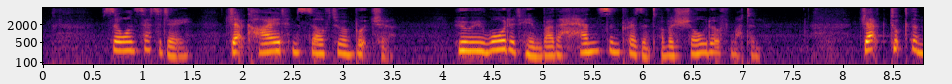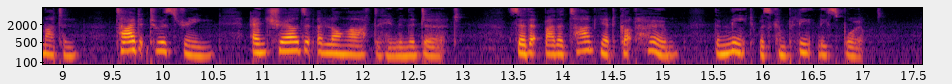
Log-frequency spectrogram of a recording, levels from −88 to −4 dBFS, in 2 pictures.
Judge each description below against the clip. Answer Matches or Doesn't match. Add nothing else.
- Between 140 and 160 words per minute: Doesn't match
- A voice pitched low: Doesn't match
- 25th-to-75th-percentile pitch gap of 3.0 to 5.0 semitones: Doesn't match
